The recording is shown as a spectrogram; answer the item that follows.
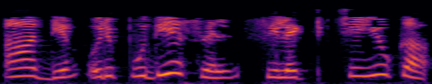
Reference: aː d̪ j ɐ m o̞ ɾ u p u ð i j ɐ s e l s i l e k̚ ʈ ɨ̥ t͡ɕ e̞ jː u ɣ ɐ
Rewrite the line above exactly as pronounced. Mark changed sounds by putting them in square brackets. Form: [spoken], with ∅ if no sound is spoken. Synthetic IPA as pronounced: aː d̪ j ɐ m o̞ ɾ u p u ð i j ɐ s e l s i l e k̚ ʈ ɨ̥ t͡ɕ e̞ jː u ɣ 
